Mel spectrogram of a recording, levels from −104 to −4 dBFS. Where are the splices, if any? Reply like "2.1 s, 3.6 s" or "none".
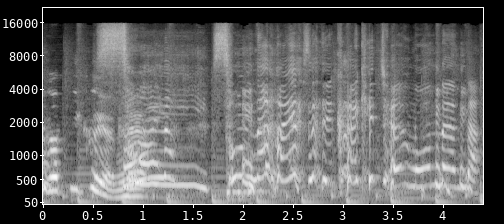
none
